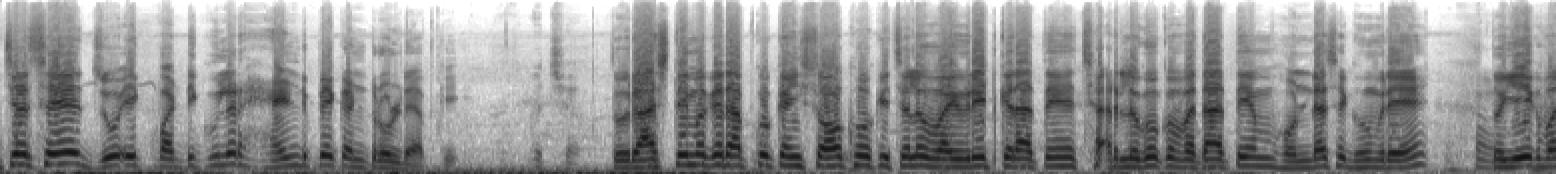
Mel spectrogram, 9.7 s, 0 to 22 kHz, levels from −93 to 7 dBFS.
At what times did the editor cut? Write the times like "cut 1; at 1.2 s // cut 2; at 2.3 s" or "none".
none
